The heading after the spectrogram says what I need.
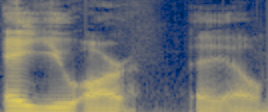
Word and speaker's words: aural: oral you know sensation a-u-r-a-l not oral but aural all right it's pronounced the same way but the the auditory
